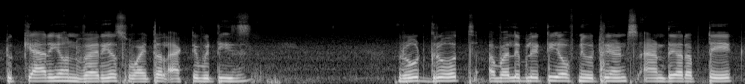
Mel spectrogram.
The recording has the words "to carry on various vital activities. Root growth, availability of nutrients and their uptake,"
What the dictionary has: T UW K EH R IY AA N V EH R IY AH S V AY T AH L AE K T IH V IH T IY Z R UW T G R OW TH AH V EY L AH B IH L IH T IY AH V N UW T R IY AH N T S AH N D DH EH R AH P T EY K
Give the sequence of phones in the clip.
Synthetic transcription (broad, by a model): T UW K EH R IY AA N V EH R IY AH S V AY T AH L AE K T IH V IH T IY Z R UW T G R OW T AH V EY L AH B IH L IH T IY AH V N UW T R IY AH N T S AH N D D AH R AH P T EY K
